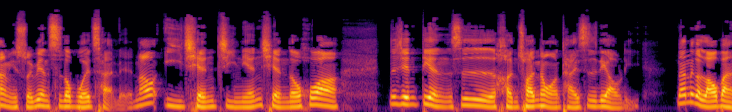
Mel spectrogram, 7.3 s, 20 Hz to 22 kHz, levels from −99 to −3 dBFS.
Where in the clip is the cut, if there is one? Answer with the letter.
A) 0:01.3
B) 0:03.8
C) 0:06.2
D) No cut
B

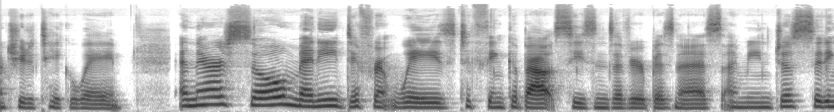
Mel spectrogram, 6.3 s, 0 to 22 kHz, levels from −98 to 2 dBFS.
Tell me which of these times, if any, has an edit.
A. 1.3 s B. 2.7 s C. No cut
A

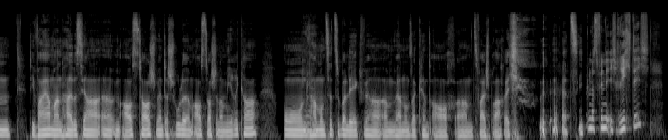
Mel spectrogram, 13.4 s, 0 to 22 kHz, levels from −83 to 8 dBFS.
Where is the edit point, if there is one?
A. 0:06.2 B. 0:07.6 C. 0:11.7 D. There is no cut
C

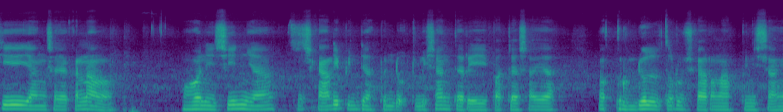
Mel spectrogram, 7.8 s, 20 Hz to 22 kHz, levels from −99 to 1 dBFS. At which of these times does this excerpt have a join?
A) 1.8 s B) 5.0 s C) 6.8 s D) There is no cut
D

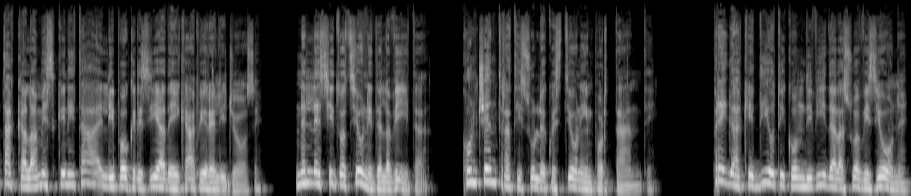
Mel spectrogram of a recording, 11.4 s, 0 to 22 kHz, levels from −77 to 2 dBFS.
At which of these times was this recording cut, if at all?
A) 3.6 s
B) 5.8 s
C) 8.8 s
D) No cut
A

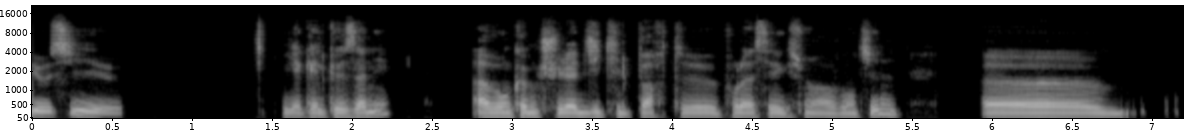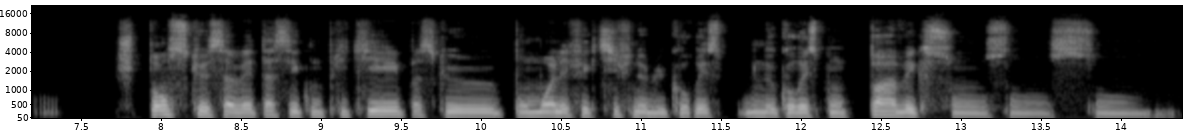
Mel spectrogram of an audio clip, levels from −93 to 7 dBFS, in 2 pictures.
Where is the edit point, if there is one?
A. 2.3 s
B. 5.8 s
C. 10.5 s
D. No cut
D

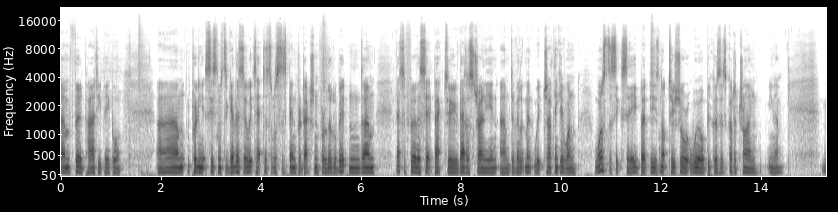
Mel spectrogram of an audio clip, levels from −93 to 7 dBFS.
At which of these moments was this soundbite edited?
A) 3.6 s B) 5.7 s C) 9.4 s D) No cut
D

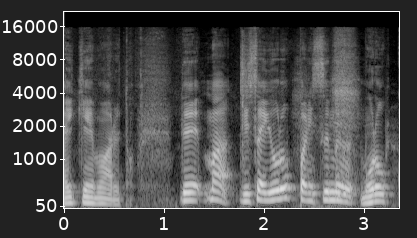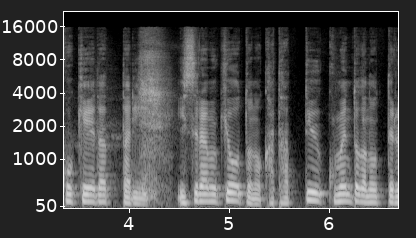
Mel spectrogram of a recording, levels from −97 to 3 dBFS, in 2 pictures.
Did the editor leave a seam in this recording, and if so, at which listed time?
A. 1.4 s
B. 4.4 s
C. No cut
C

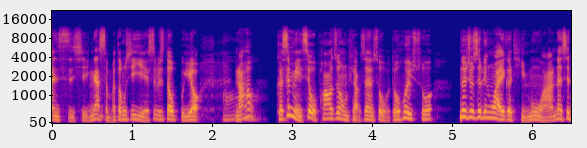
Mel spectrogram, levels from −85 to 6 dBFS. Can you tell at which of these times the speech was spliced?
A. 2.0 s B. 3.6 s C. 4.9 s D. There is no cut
A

